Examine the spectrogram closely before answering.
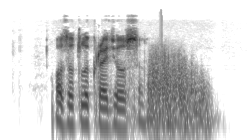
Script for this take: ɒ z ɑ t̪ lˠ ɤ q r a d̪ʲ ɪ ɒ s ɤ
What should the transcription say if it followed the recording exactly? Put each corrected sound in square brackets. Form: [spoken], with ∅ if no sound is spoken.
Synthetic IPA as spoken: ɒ z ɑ t̪ lˠ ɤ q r a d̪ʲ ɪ [o] s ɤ

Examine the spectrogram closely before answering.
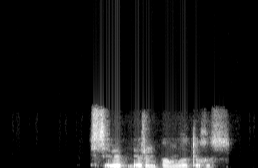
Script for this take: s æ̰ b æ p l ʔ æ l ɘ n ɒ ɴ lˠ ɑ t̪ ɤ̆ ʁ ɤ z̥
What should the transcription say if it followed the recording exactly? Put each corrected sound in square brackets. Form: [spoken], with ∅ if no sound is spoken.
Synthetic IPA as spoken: s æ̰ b æ p l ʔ æ [ɾ] ɘ n ɒ ɴ lˠ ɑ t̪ ɤ̆ ʁ ɤ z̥

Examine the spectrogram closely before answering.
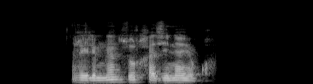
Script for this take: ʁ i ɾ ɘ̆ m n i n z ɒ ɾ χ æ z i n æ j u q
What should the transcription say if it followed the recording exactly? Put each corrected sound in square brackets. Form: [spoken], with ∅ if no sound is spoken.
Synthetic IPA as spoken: ʁ i [l] ɘ̆ m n [æ] n z [u] ɾ χ æ z i n æ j u q

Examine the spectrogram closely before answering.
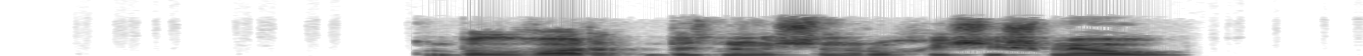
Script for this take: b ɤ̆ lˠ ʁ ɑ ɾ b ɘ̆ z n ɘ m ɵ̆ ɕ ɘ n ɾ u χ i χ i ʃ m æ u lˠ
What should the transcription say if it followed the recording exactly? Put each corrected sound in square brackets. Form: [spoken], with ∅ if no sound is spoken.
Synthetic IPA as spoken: b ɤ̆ lˠ ʁ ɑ ɾ b ɘ̆ z n ɘ [ŋ] ɵ̆ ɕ ɘ n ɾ u χ i [ɕ] i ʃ m æ u lˠ

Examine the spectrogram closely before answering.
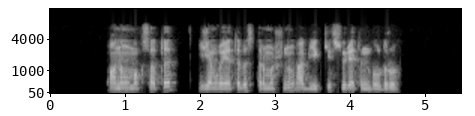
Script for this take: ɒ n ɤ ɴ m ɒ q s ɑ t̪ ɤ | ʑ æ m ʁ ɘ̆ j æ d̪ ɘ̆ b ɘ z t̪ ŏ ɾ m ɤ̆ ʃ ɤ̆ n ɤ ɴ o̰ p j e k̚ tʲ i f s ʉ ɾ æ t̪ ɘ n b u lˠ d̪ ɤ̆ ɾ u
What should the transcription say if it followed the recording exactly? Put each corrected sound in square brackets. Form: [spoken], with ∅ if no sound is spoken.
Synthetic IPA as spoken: ɒ n ɤ ɴ m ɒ q s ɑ t̪ ɤ | ʑ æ m ʁ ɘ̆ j æ [t̪] ɘ̆ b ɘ z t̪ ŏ ɾ m ɤ̆ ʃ ɤ̆ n ɤ ɴ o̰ [b] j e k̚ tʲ i f s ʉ ɾ æ t̪ ɘ n b u lˠ d̪ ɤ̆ ɾ u

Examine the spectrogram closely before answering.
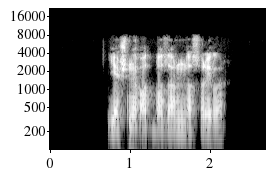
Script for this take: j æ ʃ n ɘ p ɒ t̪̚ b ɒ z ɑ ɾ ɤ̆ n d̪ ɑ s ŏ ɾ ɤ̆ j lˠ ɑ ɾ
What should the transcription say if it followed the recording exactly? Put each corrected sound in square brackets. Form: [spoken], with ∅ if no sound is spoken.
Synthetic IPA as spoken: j æ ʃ n ɘ [ʔ] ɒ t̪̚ b ɒ z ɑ ɾ ɤ̆ n d̪ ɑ s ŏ ɾ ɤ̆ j lˠ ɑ ɾ

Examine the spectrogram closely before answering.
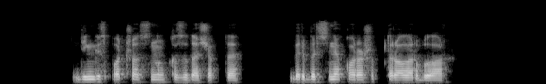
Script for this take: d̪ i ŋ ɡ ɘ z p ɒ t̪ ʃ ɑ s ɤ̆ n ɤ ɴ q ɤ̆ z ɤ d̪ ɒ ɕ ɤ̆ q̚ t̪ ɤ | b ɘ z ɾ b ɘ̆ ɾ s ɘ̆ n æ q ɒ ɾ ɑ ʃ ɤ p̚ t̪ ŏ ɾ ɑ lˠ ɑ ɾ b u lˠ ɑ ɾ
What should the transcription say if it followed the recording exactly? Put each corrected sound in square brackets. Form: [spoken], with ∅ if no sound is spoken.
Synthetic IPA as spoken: d̪ i ŋ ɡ ɘ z p ɒ t̪ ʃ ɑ s ɤ̆ n ɤ ɴ q ɤ̆ z ɤ d̪ ɒ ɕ ɤ̆ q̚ t̪ ɤ | b ɘ [∅] ɾ b ɘ̆ ɾ s ɘ̆ n æ q ɒ ɾ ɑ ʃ ɤ p̚ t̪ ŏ ɾ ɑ lˠ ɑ ɾ b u lˠ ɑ ɾ

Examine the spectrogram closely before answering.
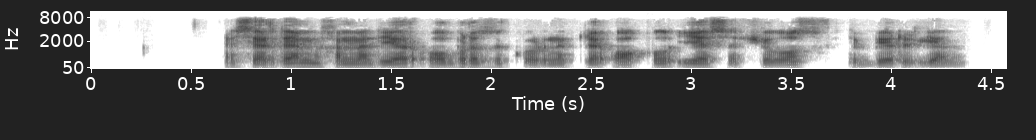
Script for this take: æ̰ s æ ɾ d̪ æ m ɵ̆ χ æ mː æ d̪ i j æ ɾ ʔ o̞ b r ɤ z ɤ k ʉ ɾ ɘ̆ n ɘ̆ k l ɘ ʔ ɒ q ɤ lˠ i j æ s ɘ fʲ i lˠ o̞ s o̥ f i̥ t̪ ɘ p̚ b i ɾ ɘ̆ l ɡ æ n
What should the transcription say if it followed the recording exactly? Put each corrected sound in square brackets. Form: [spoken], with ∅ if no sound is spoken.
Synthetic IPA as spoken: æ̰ s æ ɾ d̪ æ m ɵ̆ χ æ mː æ d̪ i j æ ɾ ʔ o̞ b r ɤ z ɤ k ʉ ɾ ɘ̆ n ɘ̆ k l ɘ ʔ ɒ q ɤ lˠ i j æ s ɘ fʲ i lˠ o̞ s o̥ f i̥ t̪ ɘ p̚ b i ɾ ɘ̆ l ɡ æ n

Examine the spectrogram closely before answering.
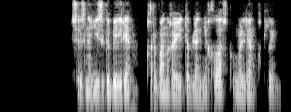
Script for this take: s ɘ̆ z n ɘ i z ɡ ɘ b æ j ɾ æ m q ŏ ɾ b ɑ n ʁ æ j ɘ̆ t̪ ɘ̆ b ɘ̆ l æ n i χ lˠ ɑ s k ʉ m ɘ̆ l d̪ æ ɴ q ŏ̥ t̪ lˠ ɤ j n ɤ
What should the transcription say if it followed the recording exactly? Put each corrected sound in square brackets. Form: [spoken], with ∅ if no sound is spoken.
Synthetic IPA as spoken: s ɘ̆ z n ɘ i z ɡ ɘ b æ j ɾ æ m q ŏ ɾ b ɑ n ʁ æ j ɘ̆ t̪ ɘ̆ b ɘ̆ l æ n i χ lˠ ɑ s k ʉ [ŋ] ɘ̆ l d̪ æ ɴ q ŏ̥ t̪ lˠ ɤ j [m] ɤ

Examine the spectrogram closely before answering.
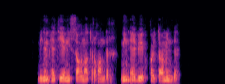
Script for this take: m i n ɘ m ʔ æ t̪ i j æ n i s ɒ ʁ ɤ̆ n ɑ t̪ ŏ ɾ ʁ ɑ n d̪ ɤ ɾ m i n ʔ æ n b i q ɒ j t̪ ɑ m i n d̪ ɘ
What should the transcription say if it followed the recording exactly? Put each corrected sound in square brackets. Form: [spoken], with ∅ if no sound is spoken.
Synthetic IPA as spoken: m i n ɘ m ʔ æ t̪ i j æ n i s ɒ ʁ ɤ̆ n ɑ t̪ ŏ ɾ ʁ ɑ n d̪ ɤ ɾ m i n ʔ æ [∅] b i q ɒ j t̪ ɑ m i n d̪ ɘ

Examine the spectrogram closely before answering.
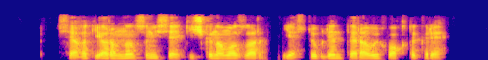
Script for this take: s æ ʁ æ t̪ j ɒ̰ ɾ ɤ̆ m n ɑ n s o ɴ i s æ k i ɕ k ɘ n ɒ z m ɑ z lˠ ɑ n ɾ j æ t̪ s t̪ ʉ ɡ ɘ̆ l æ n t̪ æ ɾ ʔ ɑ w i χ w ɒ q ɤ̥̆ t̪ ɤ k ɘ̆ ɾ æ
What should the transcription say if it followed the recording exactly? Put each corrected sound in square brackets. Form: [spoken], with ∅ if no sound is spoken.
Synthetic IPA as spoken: s æ ʁ æ t̪ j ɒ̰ ɾ ɤ̆ m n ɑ n s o ɴ i s æ k i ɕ k ɘ n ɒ [∅] m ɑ z lˠ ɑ [∅] ɾ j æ [∅] s t̪ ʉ [b] ɘ̆ l æ n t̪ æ ɾ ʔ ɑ w i χ w ɒ q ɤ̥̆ t̪ ɤ k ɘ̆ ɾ æ

